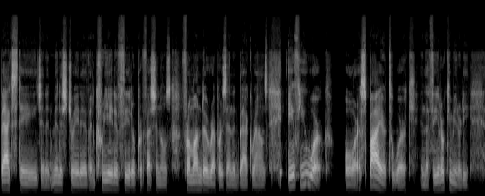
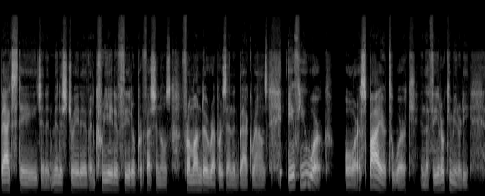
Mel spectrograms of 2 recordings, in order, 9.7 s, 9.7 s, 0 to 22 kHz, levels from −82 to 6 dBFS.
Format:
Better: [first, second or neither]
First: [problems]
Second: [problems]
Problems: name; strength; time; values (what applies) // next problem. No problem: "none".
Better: neither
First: thin; very; fading below 350 Hz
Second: thin; very; fading below 350 Hz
